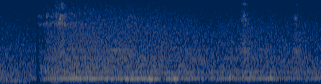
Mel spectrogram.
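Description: Near silence: faint room tone with a low steady hum that starts about half a second in.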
